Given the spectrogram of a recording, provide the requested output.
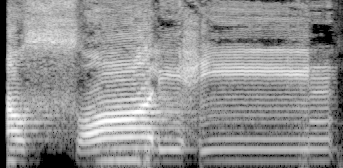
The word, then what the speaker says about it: الصالحين: الصالحين As-salihin, not so, but sa.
